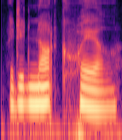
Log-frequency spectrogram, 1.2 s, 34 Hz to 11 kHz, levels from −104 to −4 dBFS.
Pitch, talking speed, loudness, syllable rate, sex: 145 Hz, 195 wpm, -16 LUFS, 4.0 syllables/s, female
